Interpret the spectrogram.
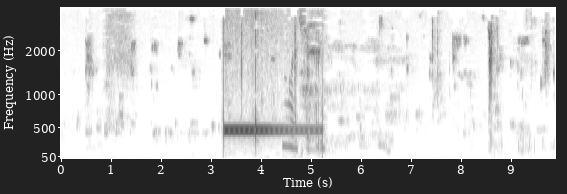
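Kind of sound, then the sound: signal or alarm, telephone call connecting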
